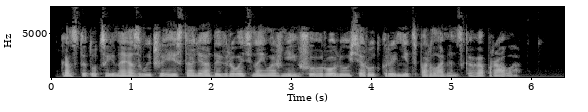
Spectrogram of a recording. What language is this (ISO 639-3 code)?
bel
